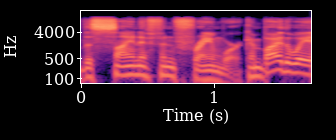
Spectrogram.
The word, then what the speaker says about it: Cynefin: Well, we're going to use this really powerful mental model called the sinophen framework. And by the way, it's pronounced keen even.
